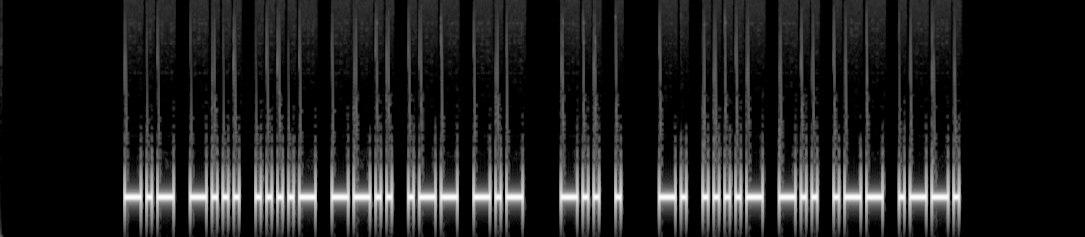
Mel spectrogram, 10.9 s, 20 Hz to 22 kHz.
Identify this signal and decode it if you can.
Morse code, heard as a keyed tone, about 22 wpm, 700 Hz. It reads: KB4ZWK DE N4DWP
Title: USA Callsign DE Callsign 22wpm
